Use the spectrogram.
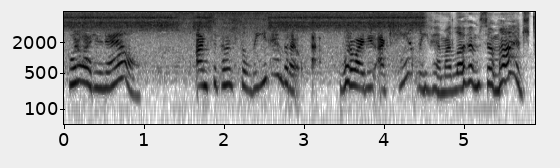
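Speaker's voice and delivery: high, distressed re-enactment of helplessness; anguished dilemma. Retold or imitated. Woman re-enacting not being able to leave the man she loves, anguished.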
